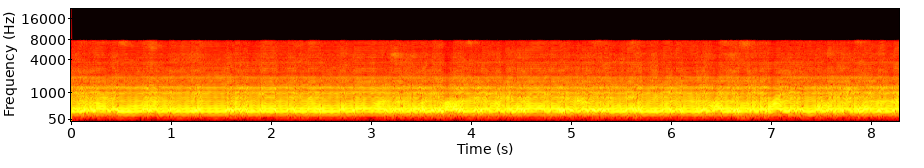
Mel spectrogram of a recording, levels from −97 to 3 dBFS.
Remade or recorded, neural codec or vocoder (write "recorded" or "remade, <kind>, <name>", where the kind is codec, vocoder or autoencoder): remade, vocoder, Vocos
